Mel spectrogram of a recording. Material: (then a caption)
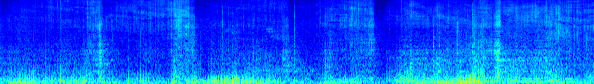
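Laminate. Long fingernail tips scratch across a flat, solid, speckled beige laminate tabletop, making dry, rasping scrapes with a low rumbling body and brief high, bright streaks. The strokes come in irregular waves with no clear separate hits.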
